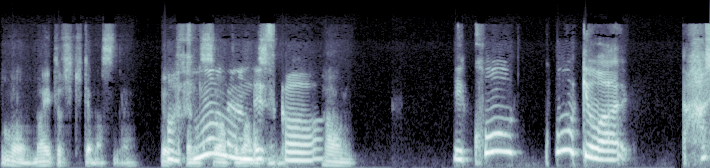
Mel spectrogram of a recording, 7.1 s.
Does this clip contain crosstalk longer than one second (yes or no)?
yes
